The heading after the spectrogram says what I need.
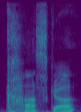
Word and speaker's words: Koska: Today we've got Kaska. Or I didn't ask you how to pronounce your last name. Koska. Kasa. How do you say that? No, you nailed that the first time.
